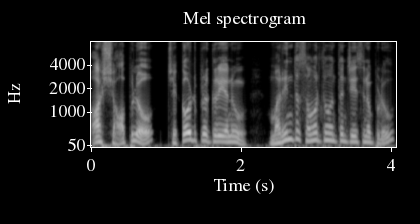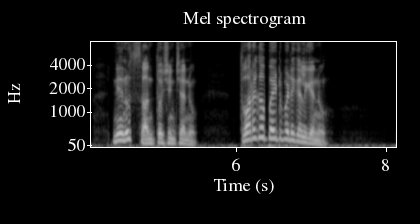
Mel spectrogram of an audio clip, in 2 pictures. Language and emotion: Telugu, happy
